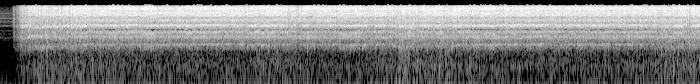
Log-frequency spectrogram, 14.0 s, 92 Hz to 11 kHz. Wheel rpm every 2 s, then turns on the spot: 110, 220, 230, 230, 230, 230, 240.
none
